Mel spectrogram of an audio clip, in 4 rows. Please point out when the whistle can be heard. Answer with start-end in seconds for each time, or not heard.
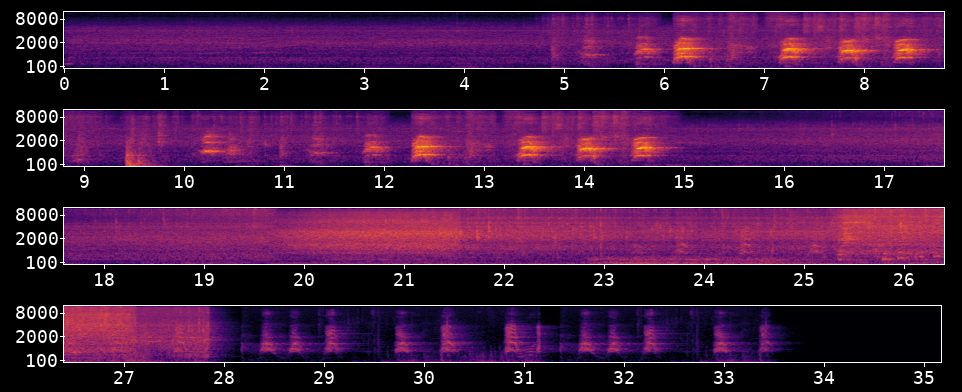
not heard.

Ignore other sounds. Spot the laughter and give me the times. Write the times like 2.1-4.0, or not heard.
25.3-26.4.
